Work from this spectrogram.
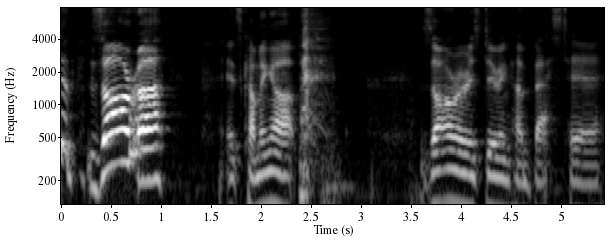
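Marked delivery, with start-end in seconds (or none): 0.0-1.1 loud, high, drawn-out shout; excited call-out. Pretend. Alerting co-host that Zara's scene is coming, excited call-out. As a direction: holler the name, high and slow. Calling out as Zara appears.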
